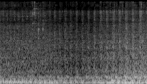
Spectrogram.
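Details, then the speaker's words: Honda Karisma motorcycle, before replacing the leaking fuel tap, throttle lowered: low, choppy idle that sags, then picks back up over a couple of seconds. The leaking tap is the cause. "Nah ini kan enggak mau langsam kan enggak mau langsam kondisi mesin itu kayak terasa berebat-bbet"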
